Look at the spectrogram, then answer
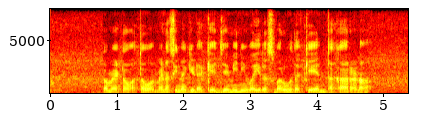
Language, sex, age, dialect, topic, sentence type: Kannada, male, 60-100, Coastal/Dakshin, agriculture, question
